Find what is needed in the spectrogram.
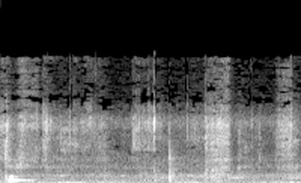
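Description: Faint rubbing and light taps of fingers handling a cardboard and paper pop-up book page, with a sharper click about a second in.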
